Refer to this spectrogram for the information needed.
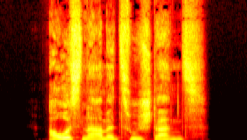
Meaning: genitive singular of Ausnahmezustand
- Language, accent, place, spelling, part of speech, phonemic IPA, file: German, Germany, Berlin, Ausnahmezustands, noun, /ˈʔaʊ̯snaːməˌtsuːʃtants/, De-Ausnahmezustands.ogg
